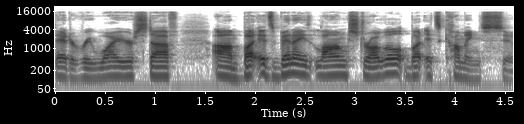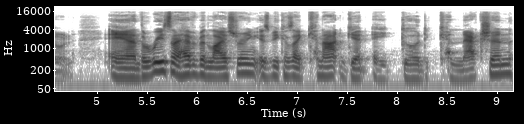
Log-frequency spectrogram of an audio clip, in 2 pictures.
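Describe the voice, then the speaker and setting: A man's plain, everyday voice at a moderate pace on a very clean recording with a silent background. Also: medium pitch for a man, ordinary pitch variation. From Minnesota, US. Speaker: podcast host, fish keeper. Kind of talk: casual solo podcast monologue. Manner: informal, chatty.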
